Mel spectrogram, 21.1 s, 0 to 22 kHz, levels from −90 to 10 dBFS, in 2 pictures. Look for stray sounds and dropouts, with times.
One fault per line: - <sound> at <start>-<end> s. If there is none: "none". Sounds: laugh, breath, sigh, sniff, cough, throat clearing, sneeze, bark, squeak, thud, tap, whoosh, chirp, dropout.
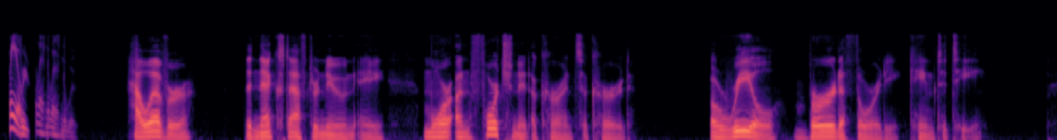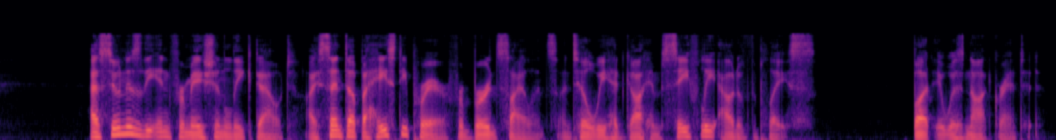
- chirp at 0.1-0.8 s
